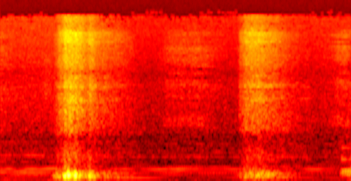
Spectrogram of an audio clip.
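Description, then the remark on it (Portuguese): Two breathy bursts of air blown from the mouth to imitate wind, each a soft whooshing puff lasting about half a second, separated by a short pause, with no talking. “Olha o vento.”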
